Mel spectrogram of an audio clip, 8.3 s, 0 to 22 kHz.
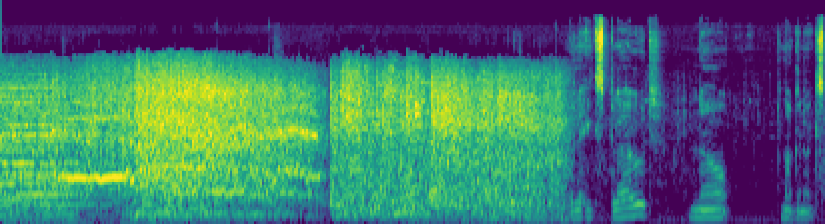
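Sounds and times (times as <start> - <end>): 
car engine roaring in a car chase: 0.0 - 5.6
tyres skidding around a sharp hairpin bend: 0.0 - 5.7
speech: 6.0 - 8.2.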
